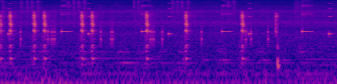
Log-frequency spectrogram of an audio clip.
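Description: Short soft clicks sound now and then.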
